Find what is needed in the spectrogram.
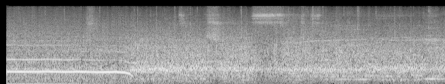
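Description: Loud, continuous noise of a large football stadium crowd of fans. Over it, a single held tone for a little over a second slides down in pitch and stops.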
